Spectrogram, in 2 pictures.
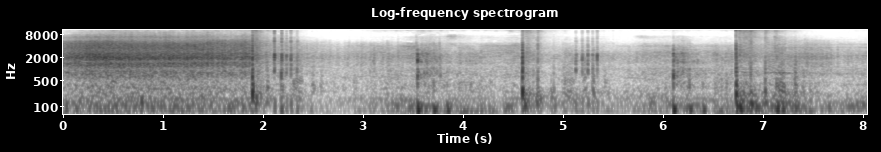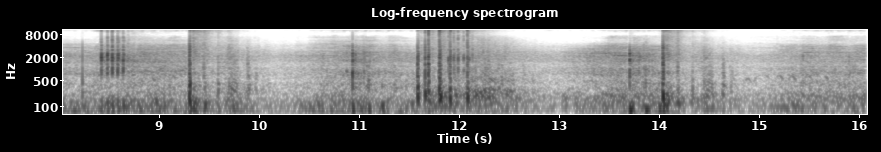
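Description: Aerial fireworks display: shells bursting in sharp bangs every one to three seconds, with a rolling low rumble between them. A hissing rush fills the first two seconds.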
